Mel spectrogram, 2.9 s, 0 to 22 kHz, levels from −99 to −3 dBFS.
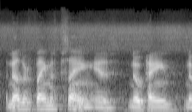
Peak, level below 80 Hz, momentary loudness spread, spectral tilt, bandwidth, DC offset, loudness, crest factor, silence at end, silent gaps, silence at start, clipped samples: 0 dBFS; -56 dBFS; 8 LU; -5.5 dB/octave; 13 kHz; under 0.1%; -18 LUFS; 18 dB; 0 s; none; 0.1 s; under 0.1%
